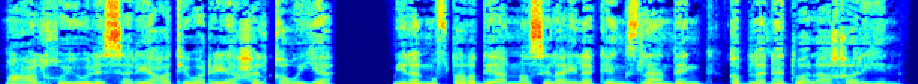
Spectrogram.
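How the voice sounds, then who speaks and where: A man's voice: lowish voice, fairly even intonation, very fast, dark tone, dry recording, clean studio sound, natural voice. A man voicing a resolute noblewoman who speaks firmly and decisively. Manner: firm, decisive. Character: resolute noblewoman mother, firm.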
